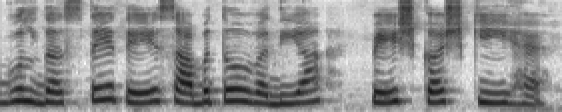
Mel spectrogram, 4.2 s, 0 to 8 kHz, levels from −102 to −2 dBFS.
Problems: constant background noise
